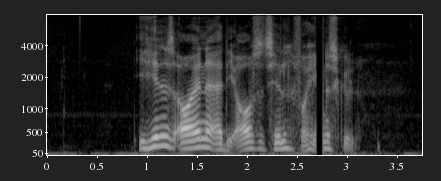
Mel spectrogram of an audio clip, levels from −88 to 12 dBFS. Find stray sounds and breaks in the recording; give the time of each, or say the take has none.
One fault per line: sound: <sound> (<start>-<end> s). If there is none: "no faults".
sound: dropout (2.7-2.8 s)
